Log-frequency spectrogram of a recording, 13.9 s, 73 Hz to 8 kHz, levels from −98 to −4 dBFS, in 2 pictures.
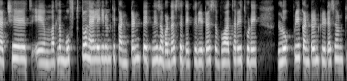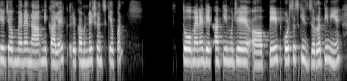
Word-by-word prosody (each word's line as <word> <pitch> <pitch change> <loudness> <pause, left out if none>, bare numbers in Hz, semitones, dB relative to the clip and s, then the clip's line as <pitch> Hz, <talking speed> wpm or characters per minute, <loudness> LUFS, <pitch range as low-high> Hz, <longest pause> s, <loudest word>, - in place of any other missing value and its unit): अच्छे 275 +3 +1 0.5
ऐ 220 0 +2
मतलब 225 +4 -3
मुफ़्त 250 +1 -4
तो 300 - +4
हैं। 260 -3 +4
लेकिन 265 +1 +2
उनके 260 +1 -6
कंटेंट 250 +2 -2
तो 265 - +6
इतने 255 0 -2
जबरदस्त 245 +1 0
थे 215 - 0
क्रिएटर्स 230 +3 -1
बहुत 220 0 -1
सारे 250 0 0
थोड़े 230 -1 +2 0.4
लोकप्रिय 245 +5 +2
कंटेंट 245 0 +1
क्रिएटर्स 235 0 -1
हैं। 270 - 0
उनके 255 -1 -2
जब 235 -2 +1
मैंने 225 0 +1
नाम 210 +1 0
निकाले, 215 -2 -1 0.2
रिकमेंडेशंस 230 +2 -2
के 235 - -2
ऊपर। 220 - -6 1.2
तो 235 -1 +5
मैंने 230 0 +3
देखा 235 +1 +2
कि 240 -1 -1
मुझे 230 0 +3
अ, 200 -2 0 0.2
पेड 255 +2 +4
कोर्सेंज़ 245 +2 +2
की 265 - -1
ज़रूरत 215 0 -2
ही 260 - 0
नहीं 225 -5 -1
है। 245 +5 -3
235 Hz, 180 wpm, -20 LUFS, 225-255 Hz, 1.2 s, तो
